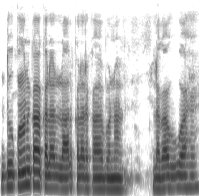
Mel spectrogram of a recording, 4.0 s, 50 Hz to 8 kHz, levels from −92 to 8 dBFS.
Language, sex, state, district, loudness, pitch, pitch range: Hindi, male, Madhya Pradesh, Katni, -17 LUFS, 135 Hz, 125-145 Hz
